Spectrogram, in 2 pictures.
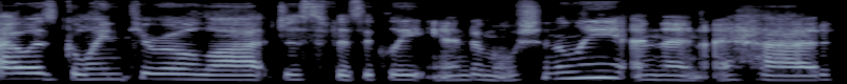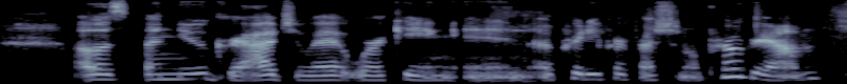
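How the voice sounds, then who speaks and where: A woman with an unremarkable speaking voice and a medium pitch talks at a moderate pace with lively intonation, the sound dry and close with no echo. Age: 20s. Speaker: physical therapist. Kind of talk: testimony.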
